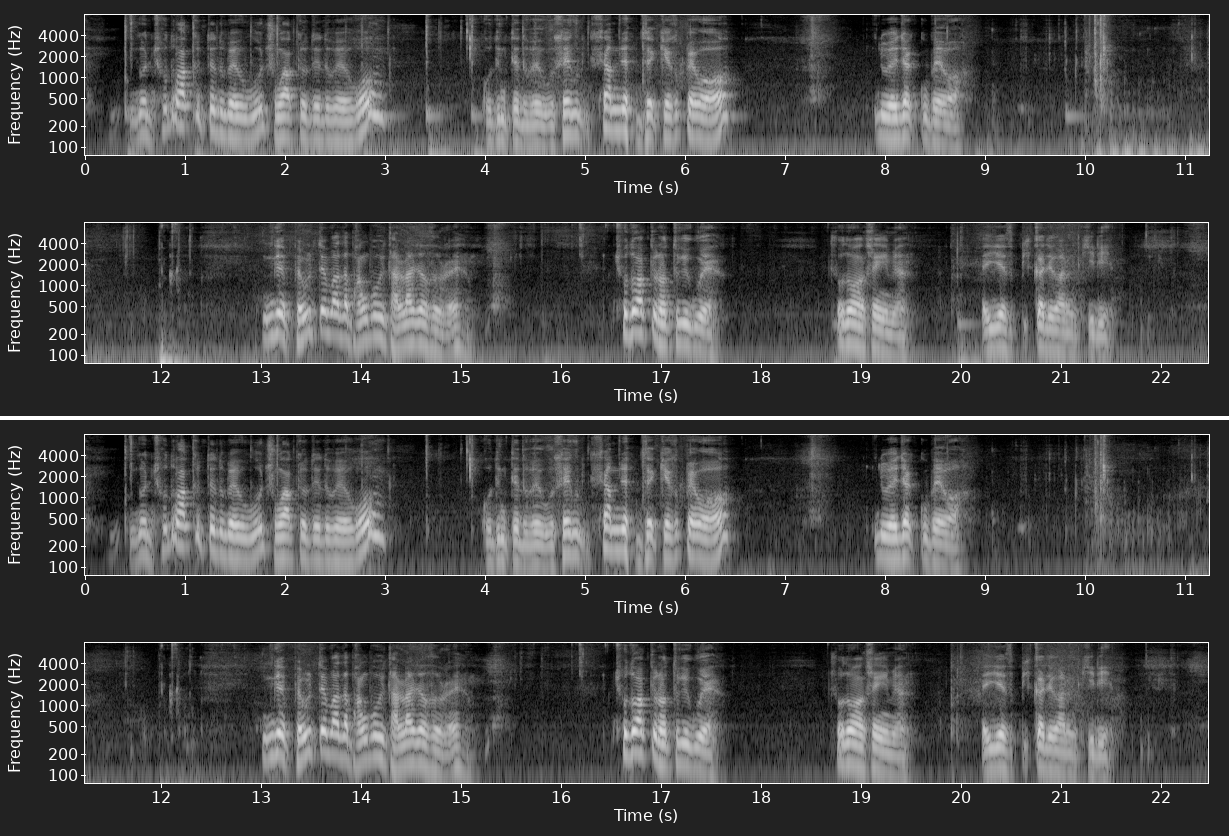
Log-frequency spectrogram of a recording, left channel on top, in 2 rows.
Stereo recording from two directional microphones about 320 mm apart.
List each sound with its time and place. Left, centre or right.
0.4 s speech: right
7.9 s speech: right
11.1 s biting: right
13.1 s speech: right
16.1 s speech: right
18.7 s speech: right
